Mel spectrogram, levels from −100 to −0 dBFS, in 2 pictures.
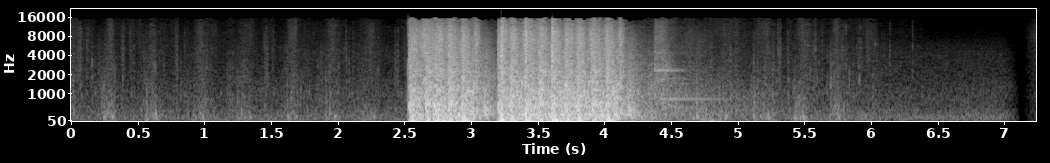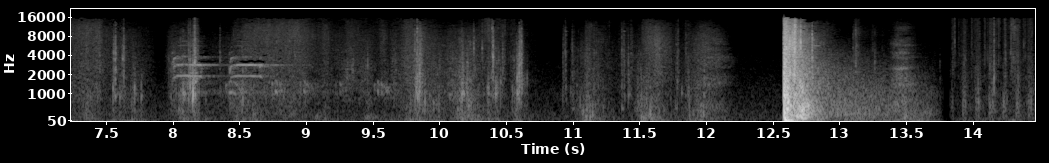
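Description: No technical faults are audible.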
